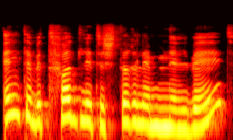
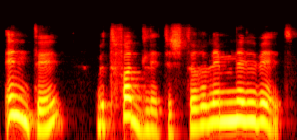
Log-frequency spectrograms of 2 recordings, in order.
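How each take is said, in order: First: أنت بتفضلي تشتغلي من البيت asked, البيت rising sharply; question tune. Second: أنت بتفضلي تشتغلي من البيت said as a statement, falling at the end; statement tune. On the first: Arabic teacher changing the voice for students, rising question tune. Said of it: "if I change my voice and I say". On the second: Arabic teacher showing students a statement, falling tune. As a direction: let البيت drop to close a firm statement. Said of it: "if I change my voice". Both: Shown as a demonstration.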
